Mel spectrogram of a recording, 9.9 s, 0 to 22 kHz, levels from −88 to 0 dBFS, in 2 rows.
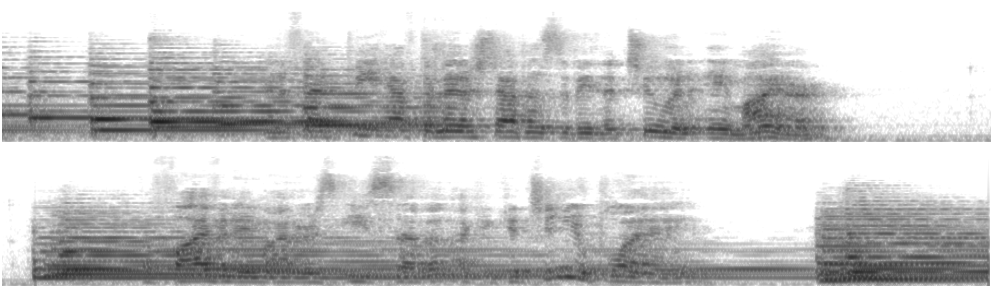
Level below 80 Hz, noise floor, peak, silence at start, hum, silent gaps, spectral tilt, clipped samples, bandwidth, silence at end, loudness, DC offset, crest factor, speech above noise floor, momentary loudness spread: -62 dBFS; -60 dBFS; -6 dBFS; 0 s; none; none; -6 dB/octave; under 0.1%; 10 kHz; 0 s; -23 LUFS; under 0.1%; 18 dB; 35 dB; 13 LU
